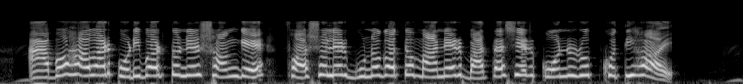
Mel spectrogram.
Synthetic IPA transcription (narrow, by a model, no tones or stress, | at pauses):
aboɦaoaɾpoɾiboɾt̪oneɾʃɔŋɡe | fɔʃoleɾɡunoɡɔt̪omaneɾbat̪aʃeɾkonɾup̚kʰot̪iɦɔe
